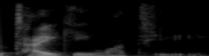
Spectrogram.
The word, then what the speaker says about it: Taika Waititi: Taika Waititi. There you go. Taika Waititi.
